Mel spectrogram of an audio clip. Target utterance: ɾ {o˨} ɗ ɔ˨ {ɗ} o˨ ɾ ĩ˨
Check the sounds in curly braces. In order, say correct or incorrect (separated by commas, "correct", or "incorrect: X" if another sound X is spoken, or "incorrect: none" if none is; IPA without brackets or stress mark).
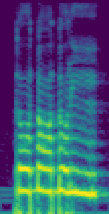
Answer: correct, correct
